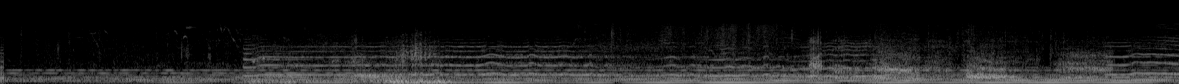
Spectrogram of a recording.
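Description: A lion roars with a deep, rumbling burst near the middle, set against a steady bed of wild animal and insect-like buzzing sounds.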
